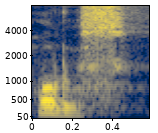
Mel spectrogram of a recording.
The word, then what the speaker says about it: Horus: d dérié de nom Horus en égyptien Horus se prononce hor au h en nom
